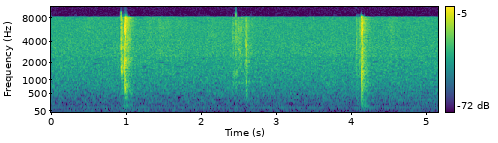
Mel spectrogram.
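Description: Playing cards flick and snap.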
